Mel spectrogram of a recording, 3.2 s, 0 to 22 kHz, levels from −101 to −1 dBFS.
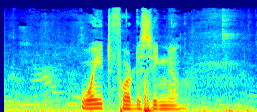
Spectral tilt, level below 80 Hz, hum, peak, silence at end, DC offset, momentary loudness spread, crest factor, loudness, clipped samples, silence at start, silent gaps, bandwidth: -6 dB/octave; -30 dBFS; none; -2 dBFS; 0 s; under 0.1%; 20 LU; 20 dB; -19 LUFS; under 0.1%; 0.05 s; none; 16.5 kHz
